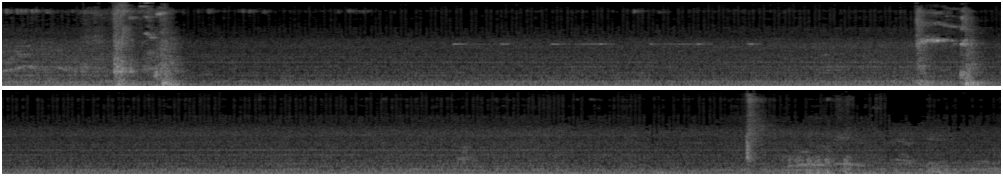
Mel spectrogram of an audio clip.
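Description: Local train running, heard from inside the railcar: a steady low rumble with three short sharp sounds spread across the ride.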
